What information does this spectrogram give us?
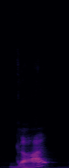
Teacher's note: there is vibration, more vibration in the throat than with cot. And that's because the glottis is closed, a bit more closed in got than it is for cot, allowing vibrations.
